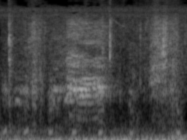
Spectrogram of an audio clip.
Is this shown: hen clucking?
yes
